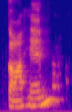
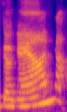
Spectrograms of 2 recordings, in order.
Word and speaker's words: Gauguin: So my name is Maura Gauguin. But like I said, if you want to pronounce it Gauguin, that's fine.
